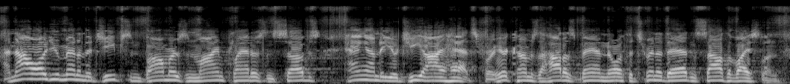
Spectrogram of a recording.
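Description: A man's voice: high-pitched, expressive, brisk, few pauses. A man announcing a 1940s radio variety show as host, with a punchy showman delivery. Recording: noisy 1940s radio recording with audience.

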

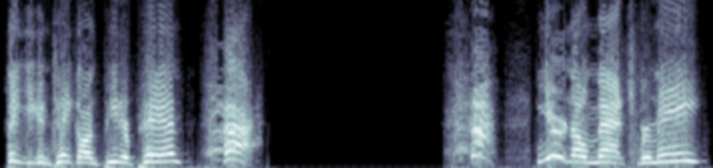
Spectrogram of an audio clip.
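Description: A woman playing a cocky, adventurous boy hero in a cartoon game, with a husky, bold, breezy delivery. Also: high-pitched, lively intonation, slow, a bit bright, dry recording, full character voice. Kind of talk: cartoon video game acting.

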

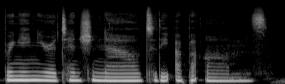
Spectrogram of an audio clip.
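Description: Female meditation guide, breathy near-whisper, calm unhurried delivery, very dry close recording. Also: lowish voice, no room sound. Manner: gentle, unhurried, calming delivery with long phrases trailing off. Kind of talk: guided body scan meditation, slow and soothing.

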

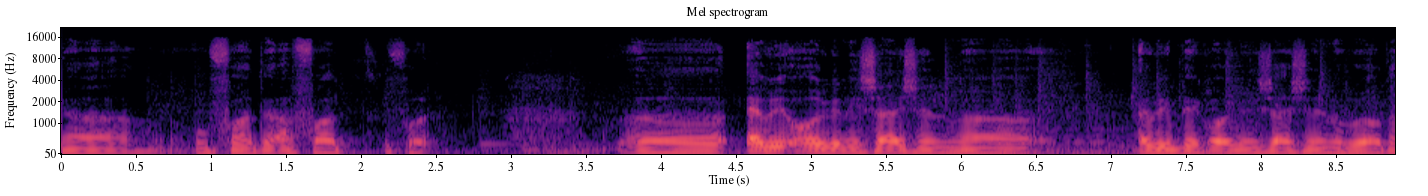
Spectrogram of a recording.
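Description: A man in his thirties with a Dutch accent, a kickboxer speaking confidently in a pre-fight studio interview, halting with many fillers. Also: fairly low pitch, dark tone. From Netherlands. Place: studio with branded backdrop. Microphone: lapel.

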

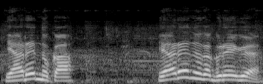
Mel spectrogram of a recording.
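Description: A man giving excitable, chatty video game commentary, exclaiming often and playfully mimicking the characters. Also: sits high, brisk, faint music behind. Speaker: gameplay streamer.

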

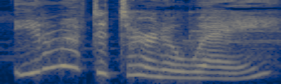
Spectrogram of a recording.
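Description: A teasing, high-pitched teenage schoolgirl. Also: exaggerated voice. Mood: teasing, breezy. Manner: playful, theatrical, teasing. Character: teasing, bossy, self-assured middle school girl. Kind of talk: anime audio drama acting. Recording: music behind the voice.

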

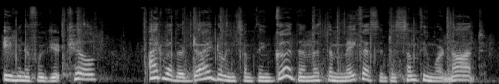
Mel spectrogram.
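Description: A woman's voice: fairly low pitch, animated, quick pace, darkish tone. Defiant woman rebel, voiced by an actress, faint noise. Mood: earnest. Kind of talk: sci-fi audio drama acting.

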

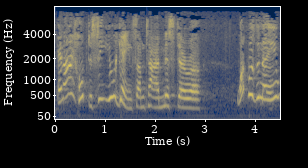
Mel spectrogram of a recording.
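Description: A woman's voice: very high voice, big pitch swings, moderate pace, a crowd in the background, exaggerated voice. An actress playing a gushing, polite lady on a dinner date in a 1940s radio comedy. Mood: gracious. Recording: muffled 1940s radio broadcast recording.

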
